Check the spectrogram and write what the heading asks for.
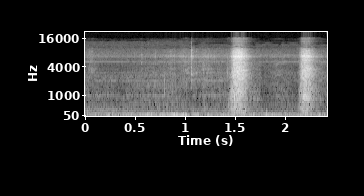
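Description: Two short hissing bursts, about two-thirds of a second apart, over a steady low rumble.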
